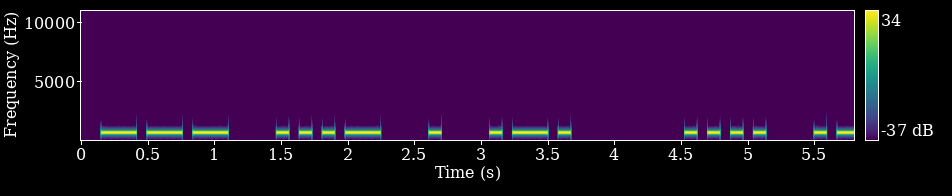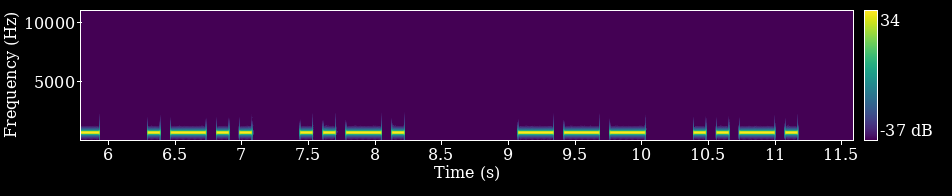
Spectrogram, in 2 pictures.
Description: Morse code, heard as a keyed tone, about 14 wpm, spaced as for 12 wpm, 680 Hz. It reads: OVER HALF OF
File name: Morsekurs / Witze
